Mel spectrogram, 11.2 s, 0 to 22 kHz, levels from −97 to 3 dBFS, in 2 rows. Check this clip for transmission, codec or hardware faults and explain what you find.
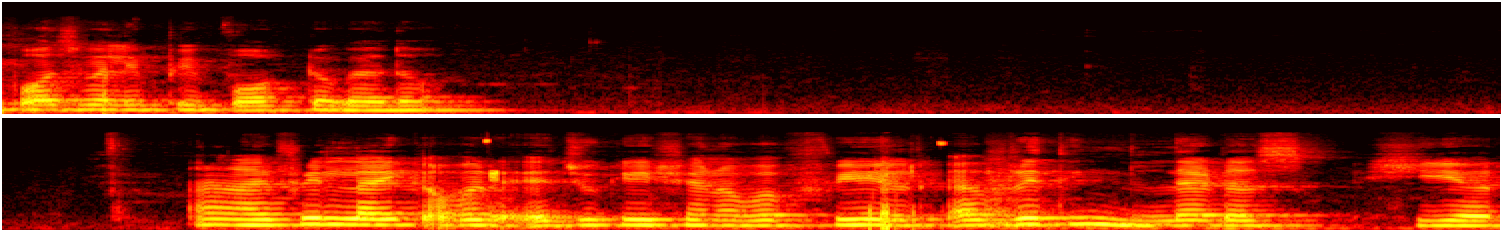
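The clip has three bursts of DAB burbling in the speech: 0.38–0.52 s just before "we walk together", 7.22–7.49 s right after "I feel like", and 8.86–9.15 s ahead of "everything led". Bit errors at a fraction of a percent slipped past error correction into the MP2 data. Corrupted samples and scale factors put short noise blips into individual sub-bands and make them jump in level.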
